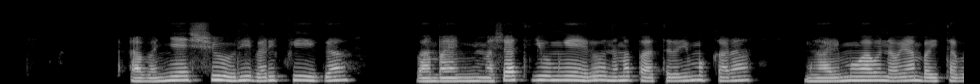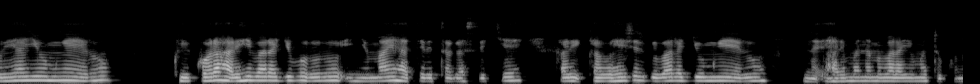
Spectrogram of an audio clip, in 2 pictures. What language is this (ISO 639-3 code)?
kin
